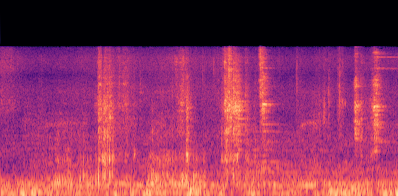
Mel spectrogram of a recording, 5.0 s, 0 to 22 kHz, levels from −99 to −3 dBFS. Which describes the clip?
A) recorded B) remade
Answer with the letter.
A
